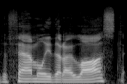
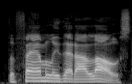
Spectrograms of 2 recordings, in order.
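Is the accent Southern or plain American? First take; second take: plain American; Southern. First: It is said in plain American speech. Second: It is said in a Southern accent.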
